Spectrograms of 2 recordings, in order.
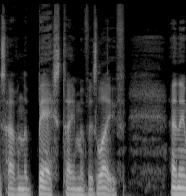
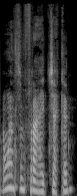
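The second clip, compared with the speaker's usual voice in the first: high-pitched put-on Scouse shout; Scouse accent; 10 semitones higher than usual. Shown as a demonstration. Practising the accent on a chicken order, Scouse accent. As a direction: call it out in mock Scouse. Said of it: "to get into the Scouse accent".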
